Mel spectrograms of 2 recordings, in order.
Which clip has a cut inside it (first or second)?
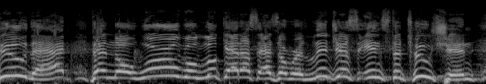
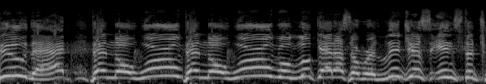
second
